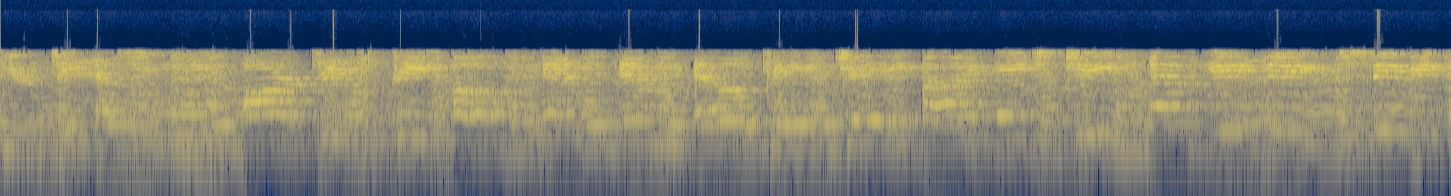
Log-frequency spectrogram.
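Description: A singer's voice over loud backing music, the sung line continuing the alphabet backwards.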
